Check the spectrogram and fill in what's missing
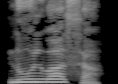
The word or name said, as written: ನೆಲವಾಸು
